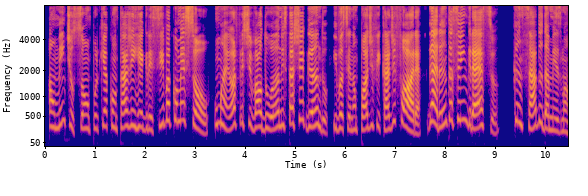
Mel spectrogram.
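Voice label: Upbeat Enthusiastic Energetic, Brazilian Portuguese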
